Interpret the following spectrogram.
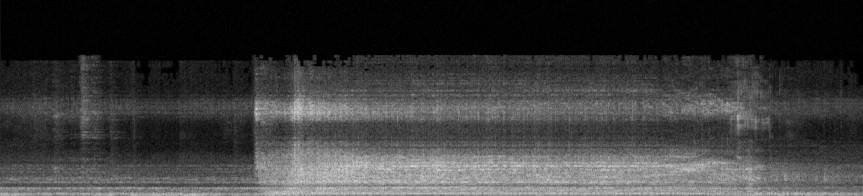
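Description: Zebronics Zeb-Action portable Bluetooth speaker playing a loud, bass-heavy music track streamed from a phone. About two and a half seconds in, a louder, fuller section with much more treble kicks in, then eases off near the end.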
